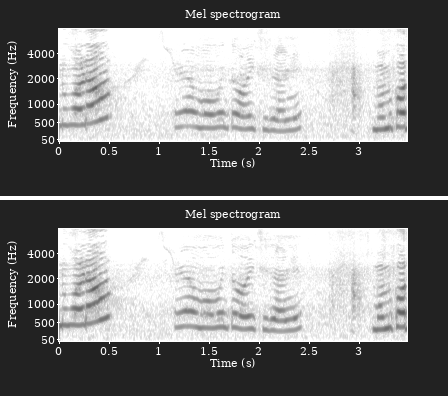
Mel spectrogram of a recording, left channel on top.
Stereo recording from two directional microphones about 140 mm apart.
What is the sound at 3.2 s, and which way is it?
Speech, 25° left (ahead or behind).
